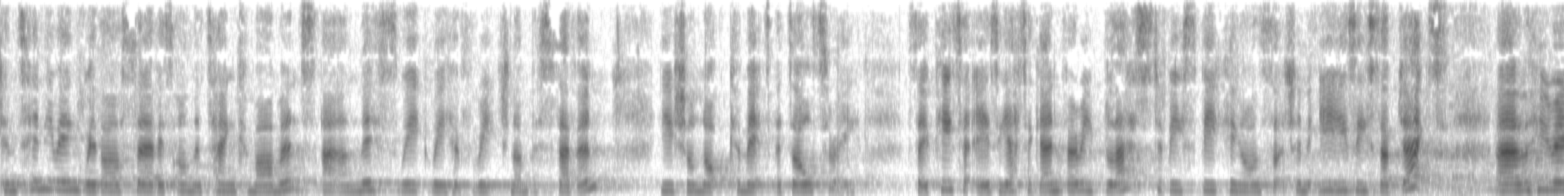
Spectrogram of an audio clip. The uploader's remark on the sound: Live. Christ Church, Bayston Hill (UK).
